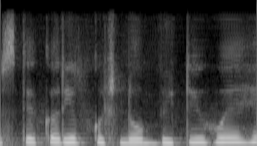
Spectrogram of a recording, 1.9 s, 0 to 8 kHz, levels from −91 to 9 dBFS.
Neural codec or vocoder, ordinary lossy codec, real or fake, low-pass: codec, 16 kHz, about 1 kbps, DyCAST, with the encoder's durations; none; fake; 7.2 kHz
